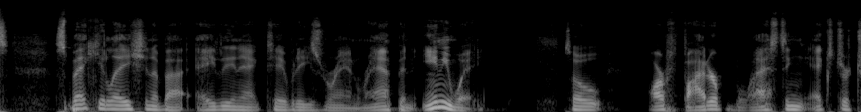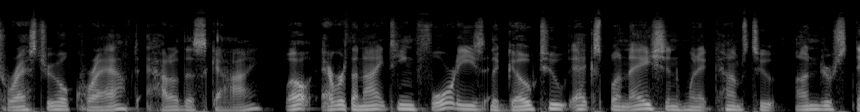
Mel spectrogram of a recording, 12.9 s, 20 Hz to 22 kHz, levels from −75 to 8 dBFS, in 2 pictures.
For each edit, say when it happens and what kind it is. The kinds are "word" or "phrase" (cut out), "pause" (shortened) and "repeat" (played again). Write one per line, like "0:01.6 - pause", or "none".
0:05.4 - word
0:08.5 - pause
0:09.0 - word
0:10.1 - phrase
